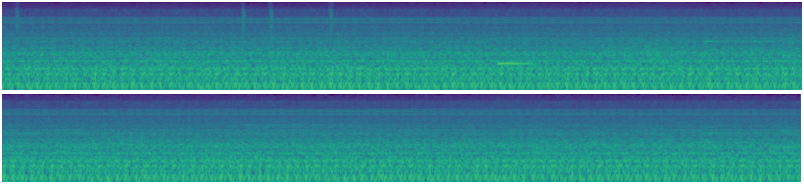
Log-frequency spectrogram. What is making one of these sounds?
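A truck engine drones steadily as it drives along a road.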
